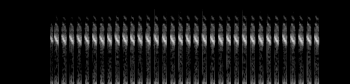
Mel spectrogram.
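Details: European Greenfinch singing in Spain, 2013: one even, rapid trill of clear chirps, about eleven notes per second, lasting nearly three seconds against a silent background.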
